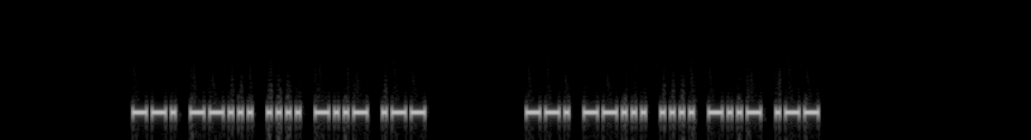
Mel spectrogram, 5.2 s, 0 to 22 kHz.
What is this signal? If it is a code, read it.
Morse code, heard as a keyed tone, about 53 wpm, 700 Hz. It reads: G7HXW G7HXW
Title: DXCC-100 Call Signs - 5 Characters - Repeated 2x - 50wpm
